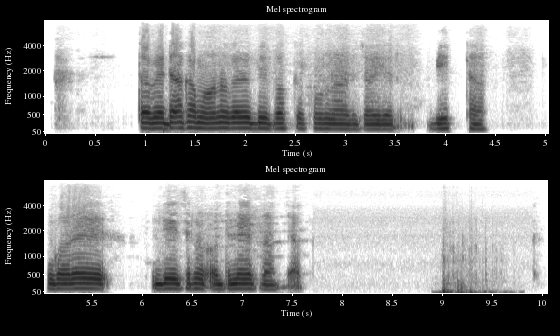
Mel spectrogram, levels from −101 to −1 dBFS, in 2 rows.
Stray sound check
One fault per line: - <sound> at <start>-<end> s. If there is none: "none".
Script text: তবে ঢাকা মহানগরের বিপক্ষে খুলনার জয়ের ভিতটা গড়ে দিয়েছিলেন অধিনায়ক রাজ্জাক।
- thud at 8.9-9.8 s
